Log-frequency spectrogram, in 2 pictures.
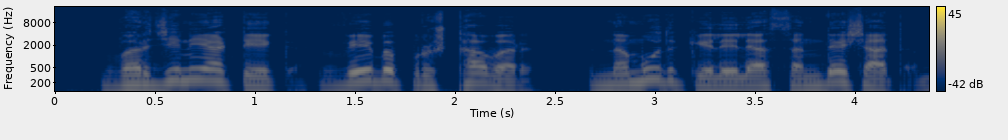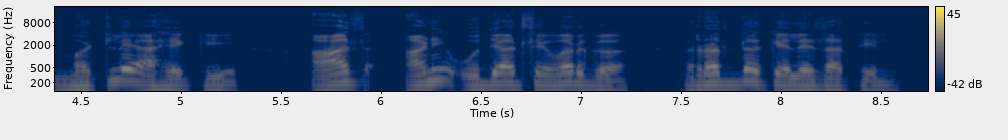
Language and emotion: Marathi, neutral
